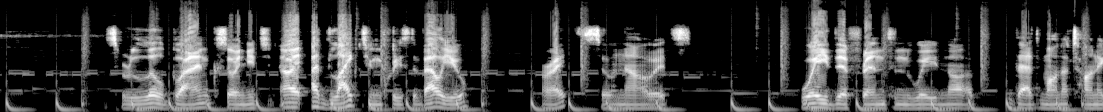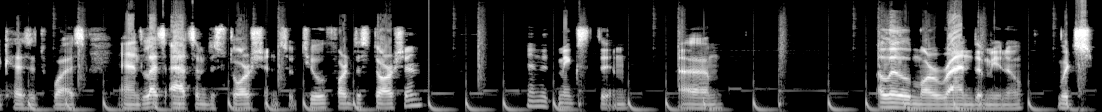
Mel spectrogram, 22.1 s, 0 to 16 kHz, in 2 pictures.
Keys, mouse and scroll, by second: 2.5 click, 3.7 1, 3.7 5, 4.0 Return, 4.0 0, 12.1 click, 13.5 Return, 13.5 2, 20.4 middle click, 20.6 middle click, 20.9-22.0 scroll.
